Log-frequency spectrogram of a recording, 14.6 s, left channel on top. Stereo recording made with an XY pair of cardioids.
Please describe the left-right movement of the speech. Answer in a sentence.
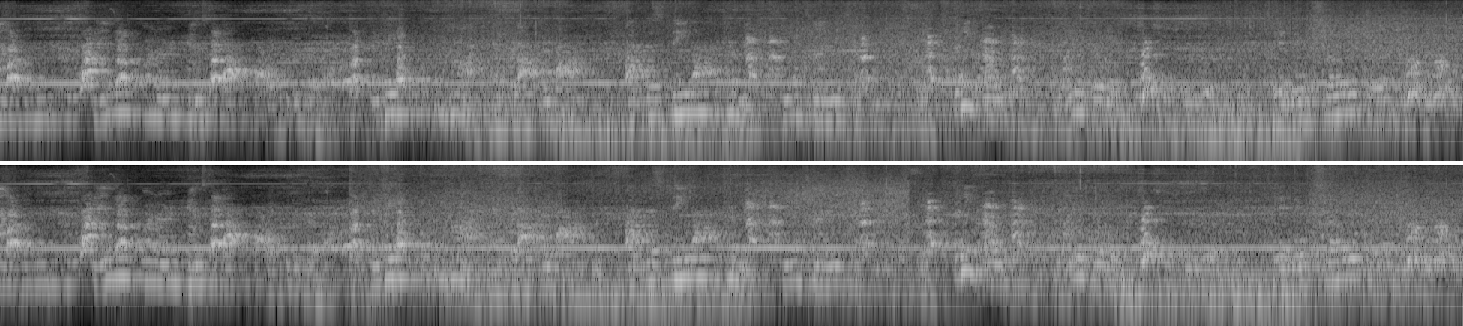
You can hear the speech go from the right side to the left.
